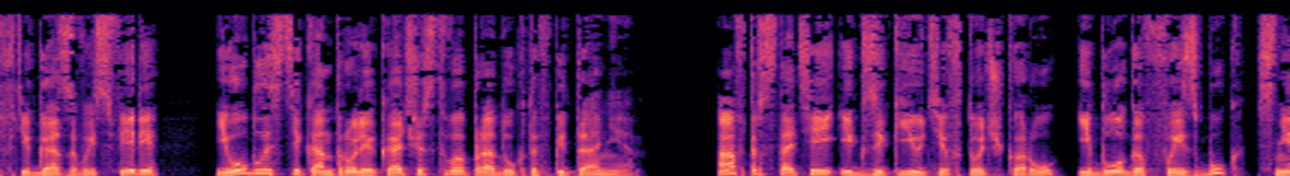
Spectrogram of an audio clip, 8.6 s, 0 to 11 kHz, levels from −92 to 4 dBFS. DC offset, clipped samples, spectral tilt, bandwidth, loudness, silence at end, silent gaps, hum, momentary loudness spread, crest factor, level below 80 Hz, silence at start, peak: under 0.1%; under 0.1%; -5 dB/octave; 10.5 kHz; -18 LUFS; 0 s; 4.33-4.78 s, 7.13-7.18 s; none; 7 LU; 16 dB; -50 dBFS; 0 s; -2 dBFS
